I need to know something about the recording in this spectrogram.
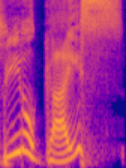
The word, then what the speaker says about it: Betelgeuse: the juice, but like it's really spelled Betelgeuse but pronounced juice.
